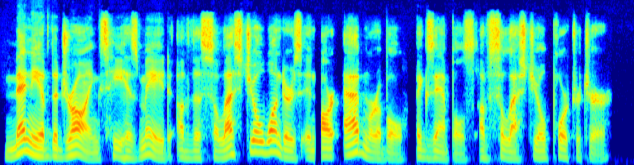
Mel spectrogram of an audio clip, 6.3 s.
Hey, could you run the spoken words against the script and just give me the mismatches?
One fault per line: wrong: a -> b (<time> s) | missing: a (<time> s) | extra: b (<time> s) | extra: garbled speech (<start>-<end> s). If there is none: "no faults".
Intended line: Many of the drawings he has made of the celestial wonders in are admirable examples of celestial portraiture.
no faults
